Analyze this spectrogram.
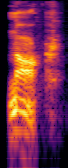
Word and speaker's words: knock: Dengan kata yang ketiga, knock. Ya, jadi ingat, dia ada tapi tidak diucapkan.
